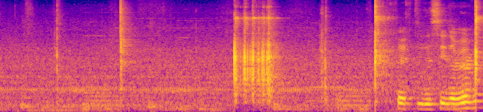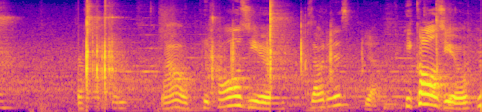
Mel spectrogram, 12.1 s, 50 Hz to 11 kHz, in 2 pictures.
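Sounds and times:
poker chips clicking: 8.6s - 10.7s.

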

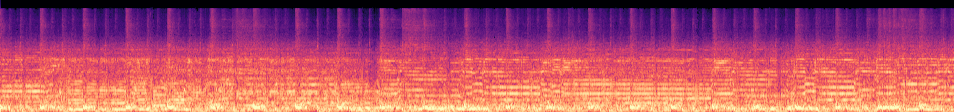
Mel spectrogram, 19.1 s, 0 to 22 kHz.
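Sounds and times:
live surf rock band: 0.0s - 19.0s.

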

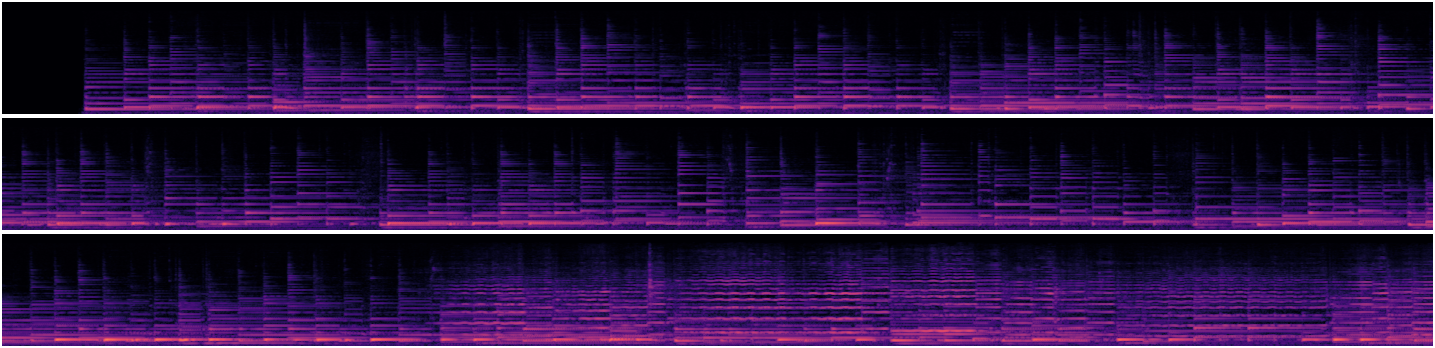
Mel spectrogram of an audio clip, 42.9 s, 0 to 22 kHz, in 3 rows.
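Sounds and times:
classical guitar playing: 0.8s - 42.9s
violin sustained notes: 33.0s - 42.9s.

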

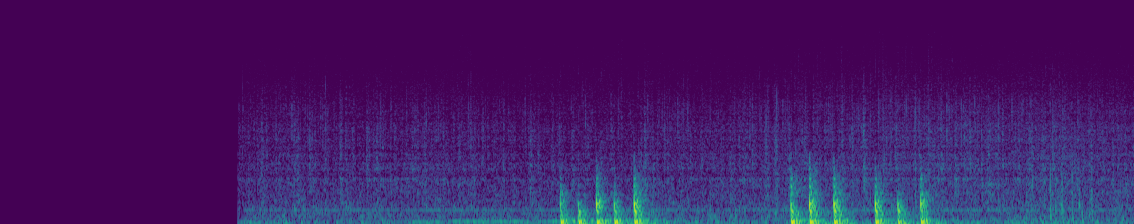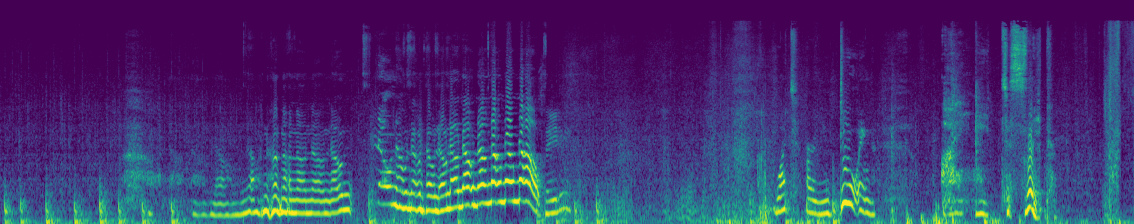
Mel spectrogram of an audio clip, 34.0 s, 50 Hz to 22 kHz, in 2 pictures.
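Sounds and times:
background hiss: 3.6s - 34.0s
pounding on a door: 8.4s - 10.0s, 11.8s - 14.3s, 17.0s - 19.9s, 22.5s - 26.6s.

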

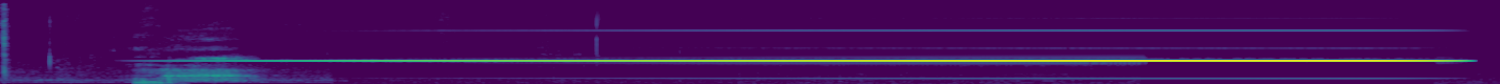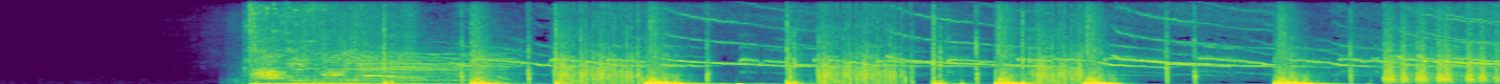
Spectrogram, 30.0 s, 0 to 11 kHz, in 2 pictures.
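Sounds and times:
high-pitched ringing tone: 1.1s - 14.8s.

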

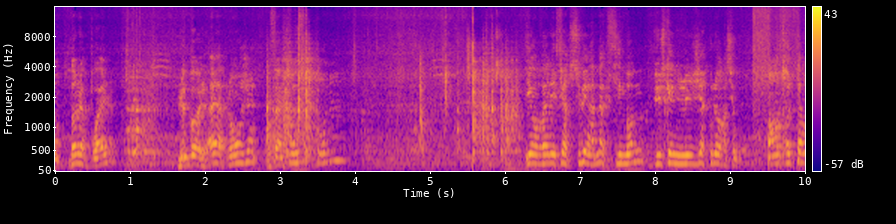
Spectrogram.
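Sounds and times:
mushrooms sizzling in frying pan: 0.0s - 7.5s, 8.1s - 10.0s
light scrapes in pan: 0.9s - 1.6s
pan knocking on burner grate: 5.4s - 6.3s.

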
